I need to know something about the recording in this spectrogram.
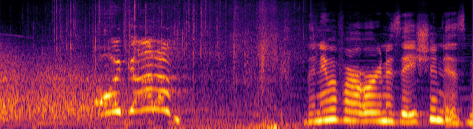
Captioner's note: gun booming; branches crunching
